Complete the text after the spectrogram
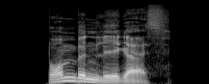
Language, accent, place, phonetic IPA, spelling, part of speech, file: German, Germany, Berlin, [ˈbɔmbn̩ˌleːɡɐs], Bombenlegers, noun, De-Bombenlegers.ogg
- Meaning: genitive of Bombenleger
